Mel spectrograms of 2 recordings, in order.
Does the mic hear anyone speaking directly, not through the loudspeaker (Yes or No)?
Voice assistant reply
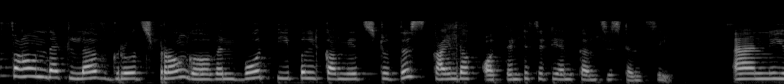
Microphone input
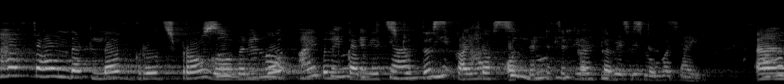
Yes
